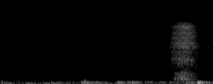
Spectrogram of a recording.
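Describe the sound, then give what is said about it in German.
A single breathy exhale or sigh swells up after a quiet stretch of low background rumble. Nobody speaks. “und ich höre dich atmen.”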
